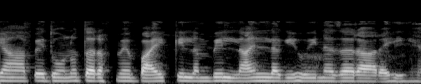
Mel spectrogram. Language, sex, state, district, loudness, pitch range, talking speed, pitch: Hindi, female, Odisha, Nuapada, -17 LUFS, 155-165 Hz, 210 wpm, 160 Hz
